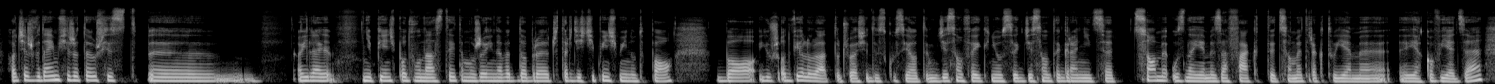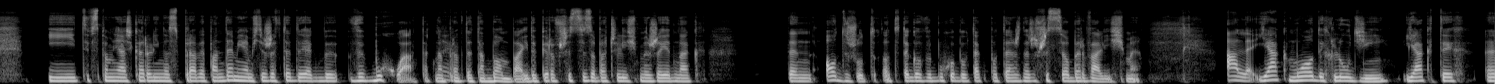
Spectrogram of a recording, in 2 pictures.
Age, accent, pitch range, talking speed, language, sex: 30-49, native, 150-170 Hz, 180 wpm, Polish, female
